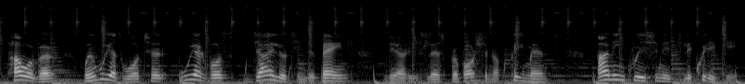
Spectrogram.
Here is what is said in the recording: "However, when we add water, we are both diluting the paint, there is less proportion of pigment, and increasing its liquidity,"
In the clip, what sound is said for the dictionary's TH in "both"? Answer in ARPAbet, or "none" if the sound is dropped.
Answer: S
